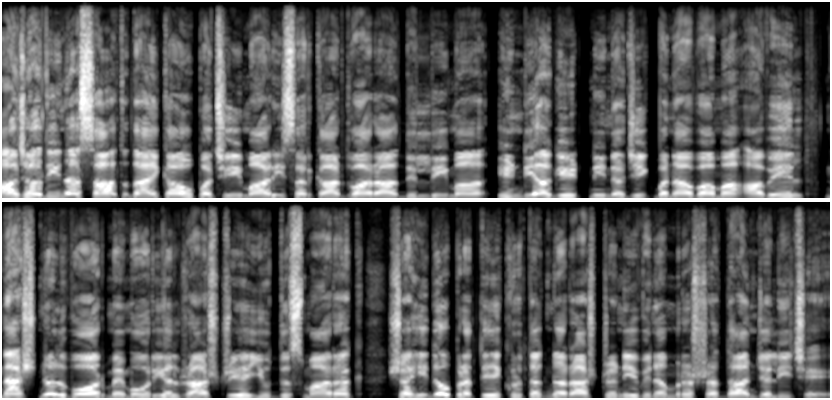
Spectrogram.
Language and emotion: Gujarati, neutral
